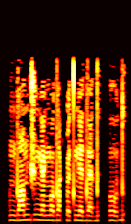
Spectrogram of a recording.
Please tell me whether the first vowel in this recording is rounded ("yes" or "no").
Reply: no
